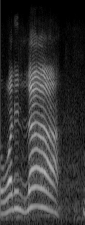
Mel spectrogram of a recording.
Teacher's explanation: وَلِلَّهِ واو موٹا، لفظ اللہ کو باریک پڑھیں گے کیونکہ ما قبل کسرہ آ گیا ہے. لفظ اللہ سے پہلے حرف پر زیر ہو تو لفظ اللہ کو ترقیق یعنی باریک پڑھتے ہیں.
